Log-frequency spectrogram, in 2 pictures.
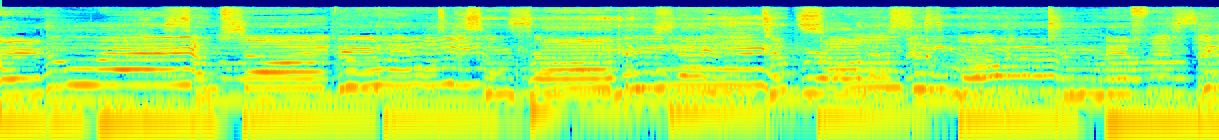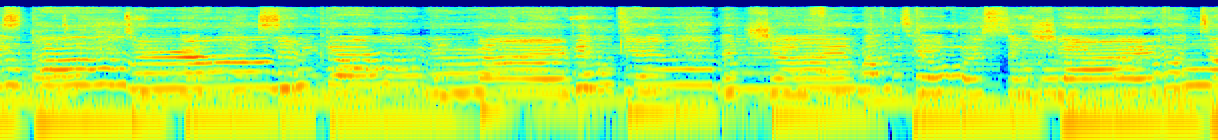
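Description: Three women singing together with acoustic guitar accompaniment, several voices on different lines over steady low guitar notes.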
